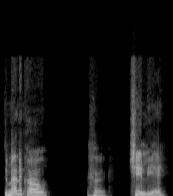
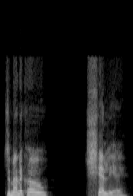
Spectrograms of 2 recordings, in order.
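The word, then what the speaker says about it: Domenico Di Ceglie: So in fact, my stylish assistant messaged me to tell me how to pronounce it. Domenico Chile. Okay. Domenico Chile.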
